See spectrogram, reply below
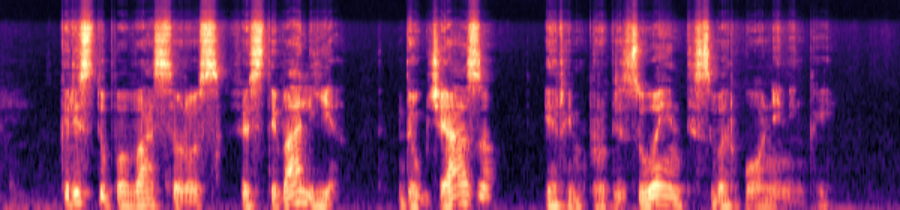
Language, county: Lithuanian, Klaipėda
